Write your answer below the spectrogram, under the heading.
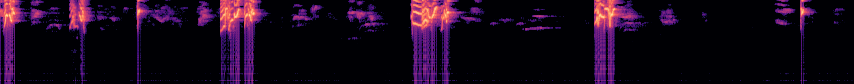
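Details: Tame lovebirds chirping irregularly: brief sharp notes mixed with louder harsh, buzzy bursts every one to two seconds, and faint twittering in between.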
